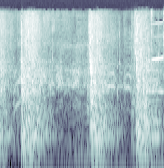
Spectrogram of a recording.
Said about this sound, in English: there's people banging on this door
